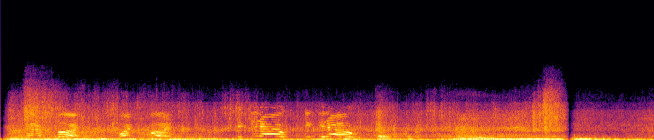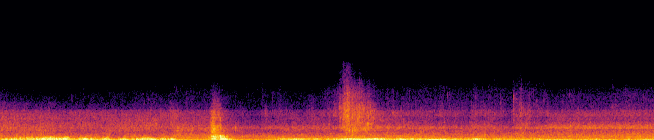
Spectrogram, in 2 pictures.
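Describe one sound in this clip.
A boat engine rumbles steadily.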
